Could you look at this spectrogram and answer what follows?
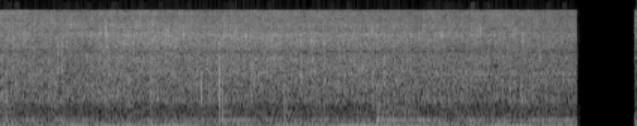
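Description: Fenugreek leaves for pickle frying in a pan, a dense, steady sizzle with faint stirring, loud and close, ending in a brief cutoff to silence.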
